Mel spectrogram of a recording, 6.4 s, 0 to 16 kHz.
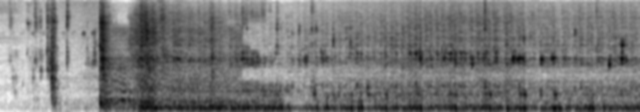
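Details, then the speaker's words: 1964 Ford F250 4x4 after new exhaust manifold collector gaskets fitted: cranks, catches and settles to a steady even low rumble with no puffing or ticking at the manifold; exhaust leak fixed, healthy idle. "pretty good actually have exhaust coming out of the exhaust pipes I like it I like it sounds good"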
